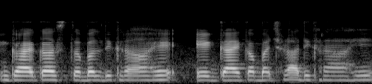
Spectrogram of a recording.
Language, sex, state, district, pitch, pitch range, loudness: Hindi, female, Bihar, Gopalganj, 195 Hz, 190-200 Hz, -19 LUFS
